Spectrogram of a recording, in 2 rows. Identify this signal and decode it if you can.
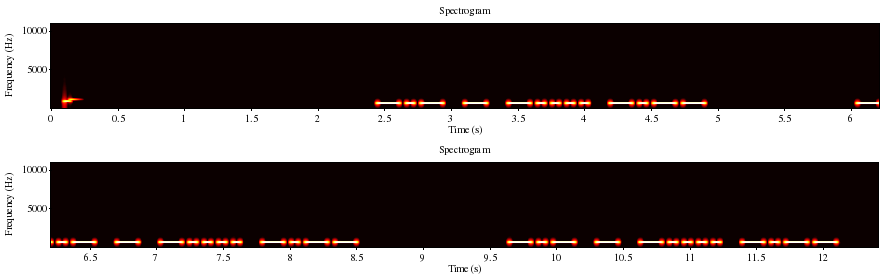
Morse code, heard as a keyed tone, about 22 wpm, 700 Hz. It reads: KT6Y KT6Y KT6Y
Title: USA Call Signs - 4 Characters - Repeated 3x - 22wpm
